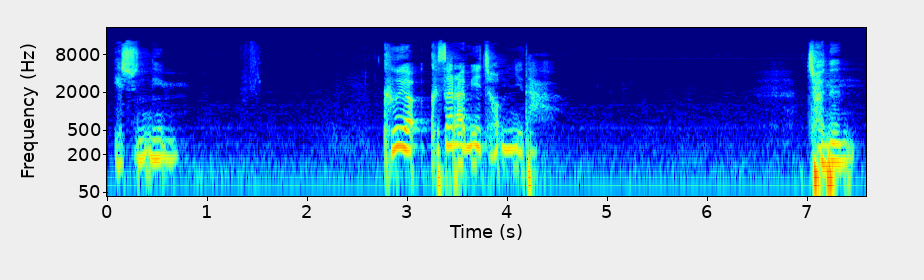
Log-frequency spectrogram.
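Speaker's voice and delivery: broken, whispered, ashamed confession; hushed confession. Acted. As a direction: whisper her shame with long pauses. Woman confesses to Jesus, whispered.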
